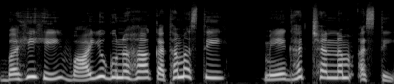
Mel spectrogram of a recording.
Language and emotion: Sanskrit, neutral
